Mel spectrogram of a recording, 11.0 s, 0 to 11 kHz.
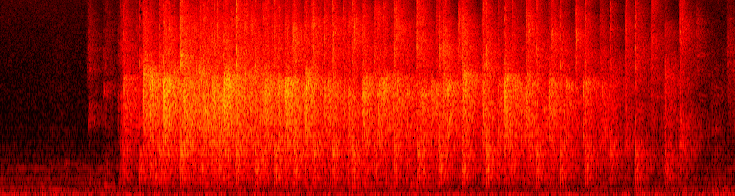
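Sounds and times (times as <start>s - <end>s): audience clapping: 1.4s - 10.7s.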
